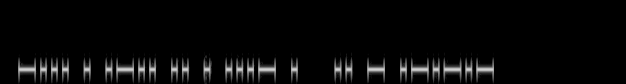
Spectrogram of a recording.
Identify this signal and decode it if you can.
Morse code, heard as a keyed tone, about 22 wpm, 700 Hz. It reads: BELIEVE IT.
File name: practice / 22wpm / Sentences with 4-Word Phrases - 22wpm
